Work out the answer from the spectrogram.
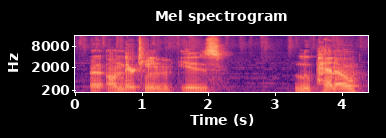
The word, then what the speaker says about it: Lupano: the second person uh on their team is lupano ubet that's l-u-p-a-n-o and then ubet is u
